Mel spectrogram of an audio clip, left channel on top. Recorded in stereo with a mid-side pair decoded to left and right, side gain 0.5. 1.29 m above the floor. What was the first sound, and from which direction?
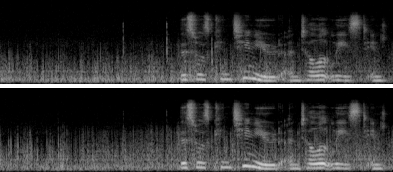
A woman speaking, 30° right.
